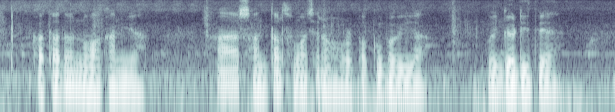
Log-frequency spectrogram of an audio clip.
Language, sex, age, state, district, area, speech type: Santali, male, 18-30, West Bengal, Uttar Dinajpur, rural, spontaneous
